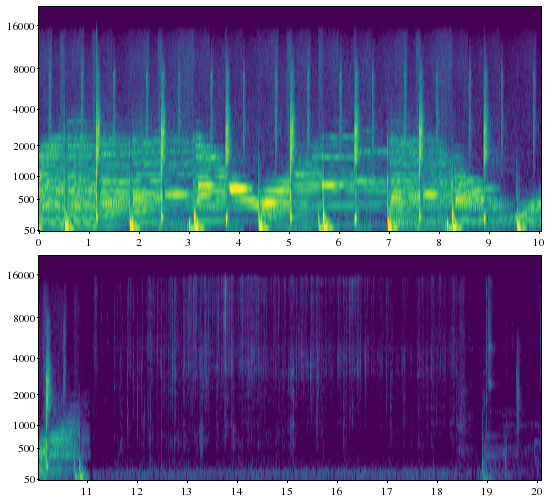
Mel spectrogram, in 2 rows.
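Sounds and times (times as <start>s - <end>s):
music: 0.0s - 11.1s, 18.9s - 20.0s
rustling and crinkling: 11.1s - 19.8s.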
